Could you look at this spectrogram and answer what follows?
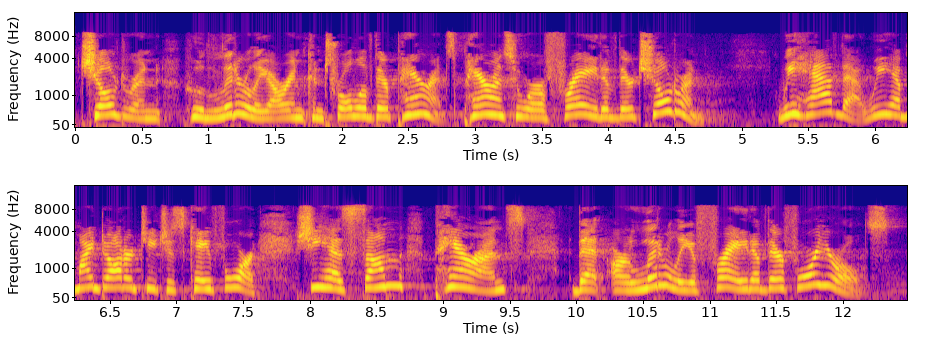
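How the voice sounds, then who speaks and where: A middle-aged woman teaching from the Bible to a women's gathering, earnest and climbing high and emphatic when she stresses a point, acting out the voices of children and parents. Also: lively intonation, moderate pace, a bit bright. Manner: acts out quoted children and parents.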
